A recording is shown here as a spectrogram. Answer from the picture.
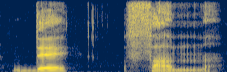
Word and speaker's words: des femmes: and then you just add this s at the end, and as we said, you don't pronounce it, so you get des femmes.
